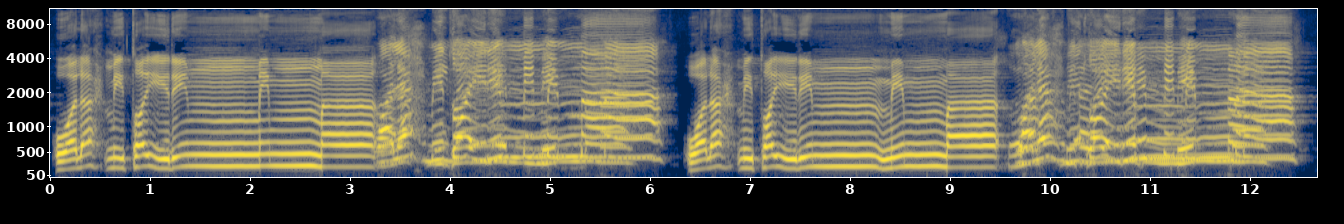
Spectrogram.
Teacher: یہاں دونوں میم میں غنہ کرنا ہے، اور غنہ کی مقدار ایک الف کے برابر ہے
